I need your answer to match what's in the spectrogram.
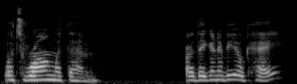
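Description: A young woman playing a devoted girlfriend who nurses her sick partner, coaxing and protective, often dropping to a hush. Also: medium pitch, steady tone, normal speed, no echo, lightly acted. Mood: soothing. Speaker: audio roleplay performer. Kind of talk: audio roleplay addressed to the listener.

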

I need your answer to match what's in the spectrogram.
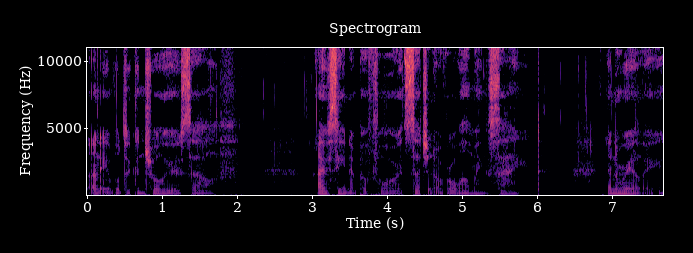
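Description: A woman playing a doting female caretaker who talks in a soft, hushing whisper. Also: deep voice, gravelly, slightly rough, full character voice. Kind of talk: intimate audio roleplay.

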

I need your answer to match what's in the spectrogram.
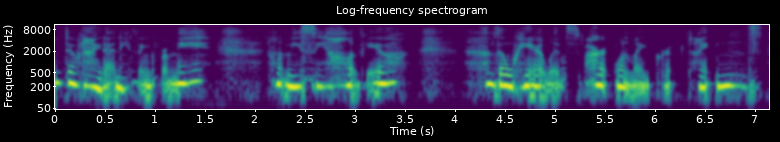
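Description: A woman voicing an ancient, possessive nine-tailed fox goddess in a whispered ASMR roleplay, speaking in a slow, teasing, breathy murmur. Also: medium pitch, dark tone, no echo, clean studio sound, exaggerated voice.

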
